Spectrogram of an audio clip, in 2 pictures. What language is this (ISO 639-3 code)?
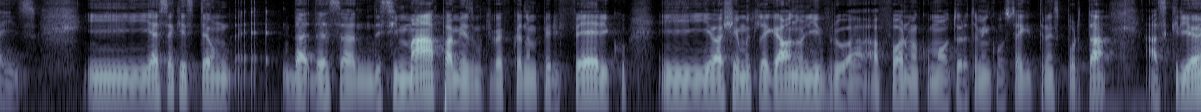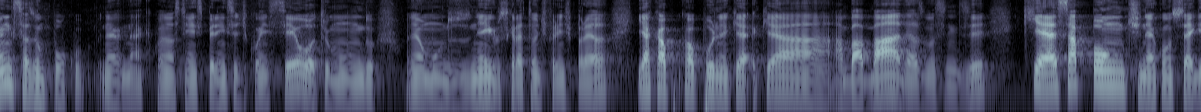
por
